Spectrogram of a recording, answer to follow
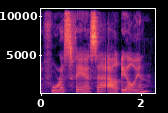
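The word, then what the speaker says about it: Foras Feasa ar Éirinn: It's mentioned in Foras Feasa al Eilin by Geoffrey Keating. That's exactly how you say it.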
